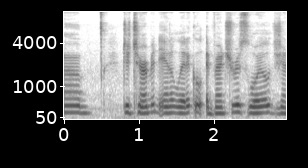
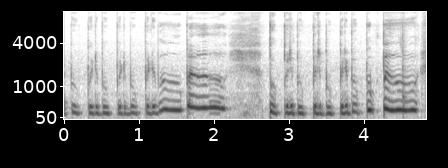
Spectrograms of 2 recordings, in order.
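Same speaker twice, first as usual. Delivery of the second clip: playful boop noises; 2 semitones higher, 4 dB louder than usual. Acted. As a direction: imitate a little charging-off tune in boops. Mimes charging out of here.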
